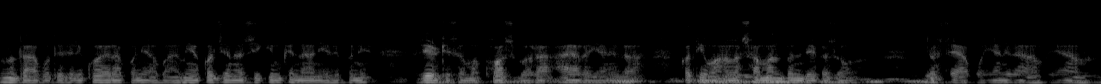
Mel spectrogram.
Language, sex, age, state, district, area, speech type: Nepali, male, 60+, West Bengal, Kalimpong, rural, spontaneous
